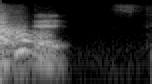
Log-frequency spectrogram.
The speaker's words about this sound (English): I'm having a sneeze attack.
